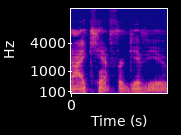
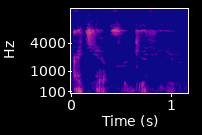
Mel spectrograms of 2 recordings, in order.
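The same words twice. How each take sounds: First: Said in the usual way. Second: High, airy mocking whisper; mock her in a thin whispered squeak; mocking whisper of mother. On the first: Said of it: "She's got nothing to say, but". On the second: Mocking how his mother dodges blame, high mock whisper. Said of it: "she switches it and she's like".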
